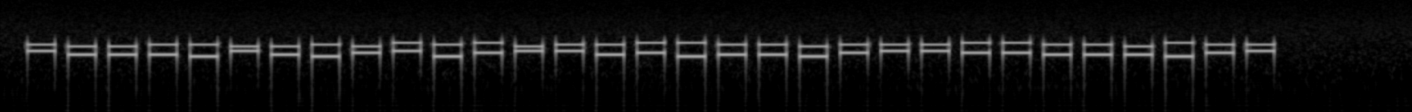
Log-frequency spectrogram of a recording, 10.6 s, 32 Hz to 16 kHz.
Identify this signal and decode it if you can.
DTMF, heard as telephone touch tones, dialled by machine, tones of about 210 ms. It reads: 04452*427#29*059355180099554380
